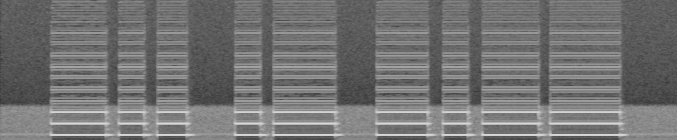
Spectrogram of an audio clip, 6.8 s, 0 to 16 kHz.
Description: Morse code, heard as a keyed tone, about 6 wpm, 1900 Hz, with noise. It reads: DAY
